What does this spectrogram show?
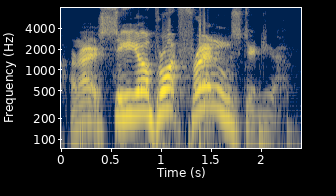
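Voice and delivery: put-on aged turtle character voice. Voicing an aged turtle greeting the visitors' friends: aged turtle character voice. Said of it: "kinda starts to walk forward".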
